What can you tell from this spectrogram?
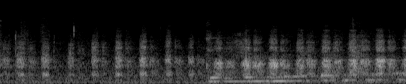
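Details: A pet dog panting while being petted at home, quick breathy puffs repeating about four times a second throughout, with a man's voice talking to the dog over the second half.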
